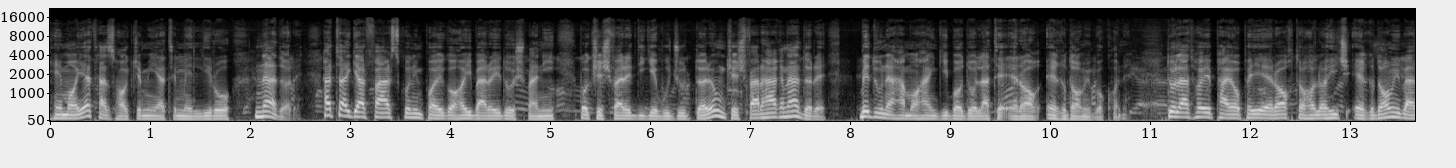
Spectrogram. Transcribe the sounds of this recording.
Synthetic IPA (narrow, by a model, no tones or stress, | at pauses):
ɦe̞mɒːjæt̪ʰæzhɒːcʰe̞mijæt̪ʰeme̞lːiːɾonæd̪ɒ̰ːɾe̞̰hæt̪ʰːɒːæɟæɾfæɾz̥kʰo̞niːmpʰɒːjeɡɒːɦɒːjiːbæɾɒːje̞d̪oʃmæniːb̥ɒːcʰe̞ʃvæɾed̪iːɟevod͡ʒuːd̪̚ːɒːɾeuncʰe̞ʃvæɾhæɣnæd̪ɒːɾe̞ | be̞d̪uːneɦæmɒːɦæŋɟiːbɒːd̪oːlæt̪ʰe̞ʔeɾɒːɣe̞ɣd̪ɒːmiːbo̞kʰo̞̰ne̞̰d̪̥oːlæt̪ɦɒːje̞pʰæjɒːpʰejeːɾɒːɣt̪ʰɒːɦɒːlɒːhiːt͡ʃʰe̞ɣd̪ɒːmiːbæ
